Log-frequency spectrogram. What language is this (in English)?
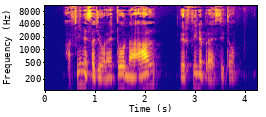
Italian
